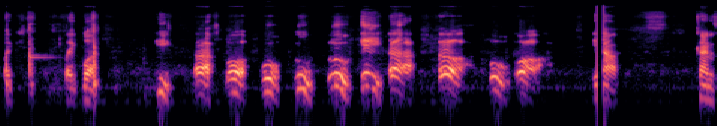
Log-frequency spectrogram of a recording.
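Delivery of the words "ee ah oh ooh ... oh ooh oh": high, hooting oohs and ahs, much higher than his voice; imitated swinging grunts. Mocking a friend's golf swings with high hoots and grunts. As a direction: mimic the effort noises of a clumsy golf swing. Imitating someone whacking bushes.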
